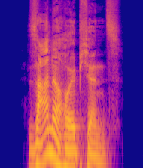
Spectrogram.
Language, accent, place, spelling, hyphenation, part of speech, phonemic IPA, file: German, Germany, Berlin, Sahnehäubchens, Sah‧ne‧häub‧chens, noun, /ˈzaːnəˌhɔɪ̯pçəns/, De-Sahnehäubchens.ogg
- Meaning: genitive singular of Sahnehäubchen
